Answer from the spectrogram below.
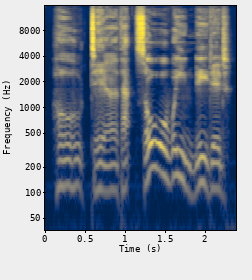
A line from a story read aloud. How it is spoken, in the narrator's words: exclaimed Dougal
